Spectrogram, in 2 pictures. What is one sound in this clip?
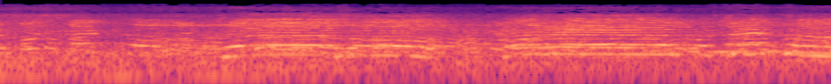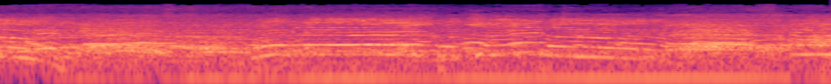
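A crowd of men and women chant slogans loudly in unison outdoors.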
